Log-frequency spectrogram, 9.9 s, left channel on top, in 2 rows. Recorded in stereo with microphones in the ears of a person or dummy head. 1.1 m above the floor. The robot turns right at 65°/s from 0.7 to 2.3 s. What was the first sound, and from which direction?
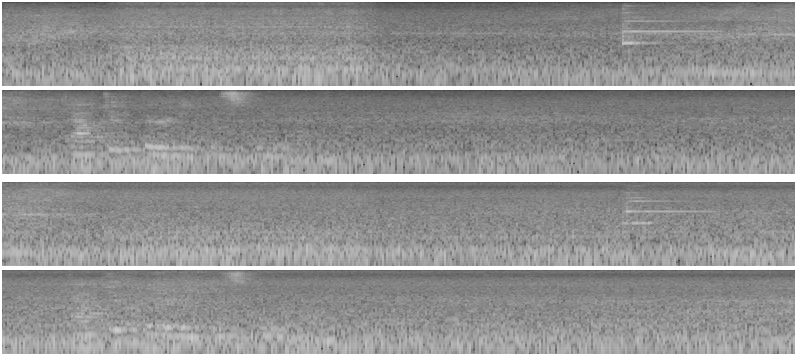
Dishes clattering, 60° left (ahead or behind).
